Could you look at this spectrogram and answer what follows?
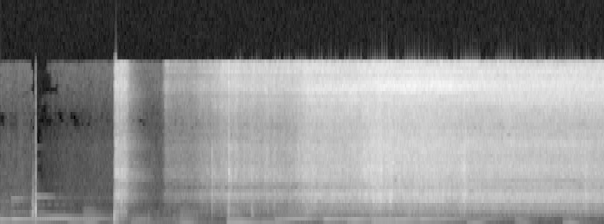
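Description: Steam hissing steadily out of an electric pressure cooker's release valve, starting between two and three seconds in, as the pressure left after a natural release is vented. Light background music with plinking notes runs throughout, and there are two short knocks in the first second and a half.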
